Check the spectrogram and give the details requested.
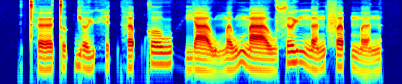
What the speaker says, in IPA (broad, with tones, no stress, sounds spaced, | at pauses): t̪ʰ œː˨˧ t̪ ʊ˨˥ k̚ j ɵ˨˧ ɥ h ɪ˧ k̚ h ɐ˧ p̚ k o˥ w | j aː˨˩ w m ɐ˨˥ w m aː˨ w s ɵ˥ ɥ ŋ ɐ˨˥ n f ɐ˧ p̚ m ɐ˨˧ n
